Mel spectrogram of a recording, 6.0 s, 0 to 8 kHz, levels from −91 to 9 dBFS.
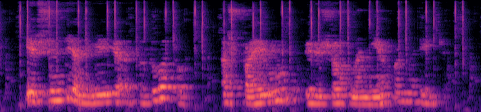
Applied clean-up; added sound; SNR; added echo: classical method WPE with log-MMSE.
